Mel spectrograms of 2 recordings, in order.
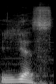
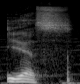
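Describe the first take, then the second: First: The vowel is a plain, ordinary 'e' sound. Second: The vowel is a posh, 'i'-like sound. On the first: "They don't say yes" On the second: "they say yes with an I"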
